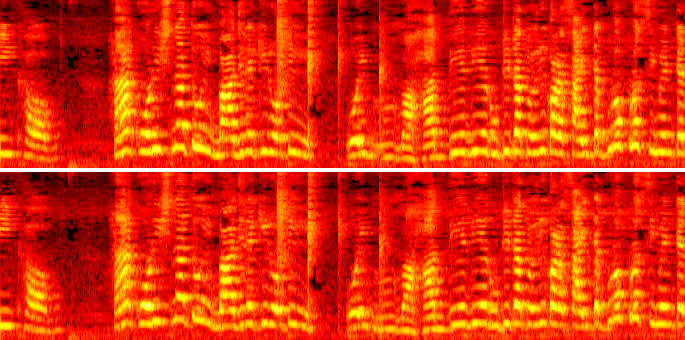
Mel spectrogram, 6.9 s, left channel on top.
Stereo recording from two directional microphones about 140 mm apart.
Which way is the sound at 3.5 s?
20° left (ahead or behind).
